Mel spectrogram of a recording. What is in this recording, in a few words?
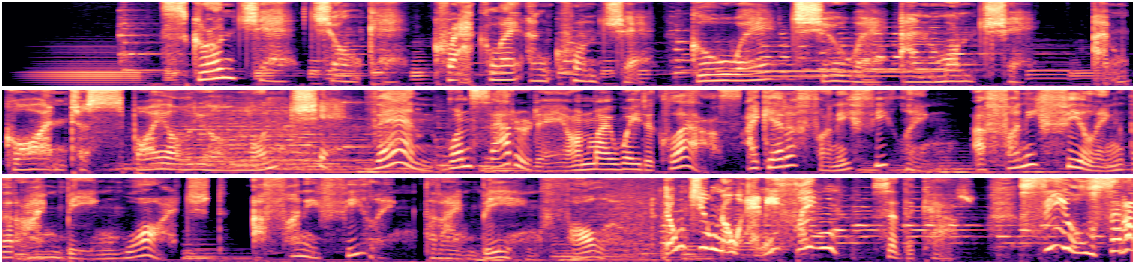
animation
